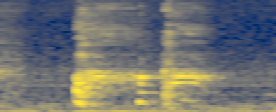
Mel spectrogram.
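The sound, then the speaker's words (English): A person coughs twice in quick succession, fairly loud, with no talking around it and only a faint background hum. “so taken aback, he had a cough.”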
